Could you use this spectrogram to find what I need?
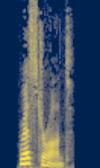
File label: "restaurant", English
